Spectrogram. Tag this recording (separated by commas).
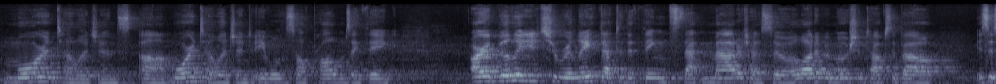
Speech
